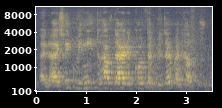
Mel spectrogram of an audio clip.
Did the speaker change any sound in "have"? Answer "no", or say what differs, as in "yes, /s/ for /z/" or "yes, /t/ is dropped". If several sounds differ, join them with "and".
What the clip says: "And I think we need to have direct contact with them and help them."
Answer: no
